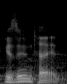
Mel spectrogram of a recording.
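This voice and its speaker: A man's voice: on the low side, vocal fry, darkish tone. A man streaming live, chatting casually and thinking aloud with ums while he works through a design. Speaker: streamer and engineering teacher. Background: background music.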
